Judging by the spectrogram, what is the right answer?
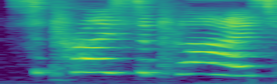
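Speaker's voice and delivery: high, loud mock surprise; teasing storybook surprise. A narrator's reading. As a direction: announce it with playful amazement. Narrator exclaiming.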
